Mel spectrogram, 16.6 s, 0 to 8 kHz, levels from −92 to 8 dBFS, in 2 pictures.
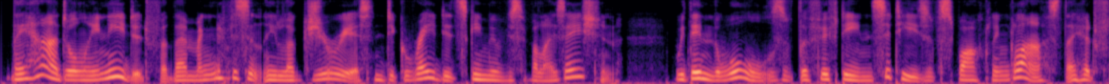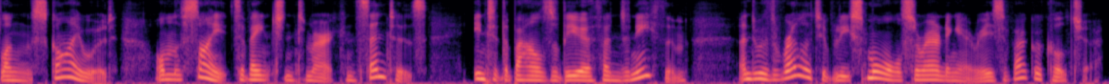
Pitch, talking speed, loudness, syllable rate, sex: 175 Hz, 185 wpm, -21 LUFS, 6.0 syllables/s, female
